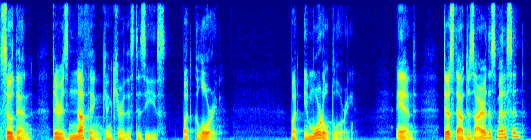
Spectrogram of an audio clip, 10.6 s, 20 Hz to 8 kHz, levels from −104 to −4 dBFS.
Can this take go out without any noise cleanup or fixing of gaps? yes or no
yes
